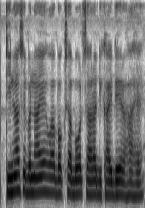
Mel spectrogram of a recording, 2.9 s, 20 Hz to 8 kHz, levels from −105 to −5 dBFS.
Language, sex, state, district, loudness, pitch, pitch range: Hindi, male, Arunachal Pradesh, Lower Dibang Valley, -14 LUFS, 160 Hz, 150-170 Hz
